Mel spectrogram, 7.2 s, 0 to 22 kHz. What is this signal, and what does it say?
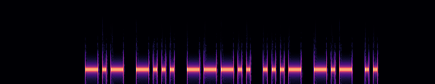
Morse code, heard as a keyed tone, about 17 wpm, 700 Hz. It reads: KB8VKI
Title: USA Call Signs Repeated 3x 17wpm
